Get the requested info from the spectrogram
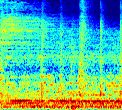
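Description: Heavy doom/stoner rock instrumental: an electric guitar riff held over a drum kit, with drum and cymbal strokes under a second apart.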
